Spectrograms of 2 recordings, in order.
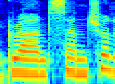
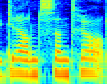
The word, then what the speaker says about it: Grand Central: Sen har ju Jernhusen gått ut nu, om vi ska göra lite uppföljning, och sagt att det är inte Grand Central utan det är Grand Central.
